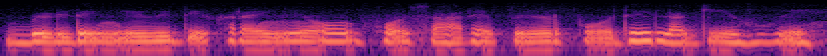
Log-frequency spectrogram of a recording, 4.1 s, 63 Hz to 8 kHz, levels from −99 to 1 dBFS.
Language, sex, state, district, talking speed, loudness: Hindi, female, Uttar Pradesh, Etah, 190 wpm, -27 LUFS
